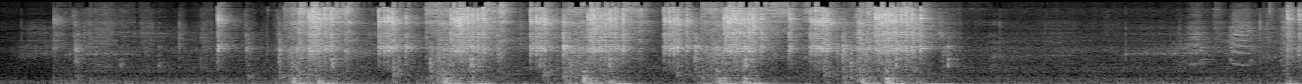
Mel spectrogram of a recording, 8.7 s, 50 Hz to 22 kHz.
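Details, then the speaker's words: 1968 Benelli 350 (Montgomery Wards Riverside) motorcycle, barn-stored 50 years, carbs primed and idle adjusted, kick-starting: about five kicks, each a brief cough and rattle dying away; almost fires but won't catch. "He primed the carburetors, tweaked a few things here and there, adjusted the idle settings, etc., and then started to give it a go. It wants to go. It wants to go."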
